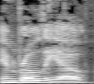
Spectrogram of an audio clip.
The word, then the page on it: imbroglio: American English; oʊ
